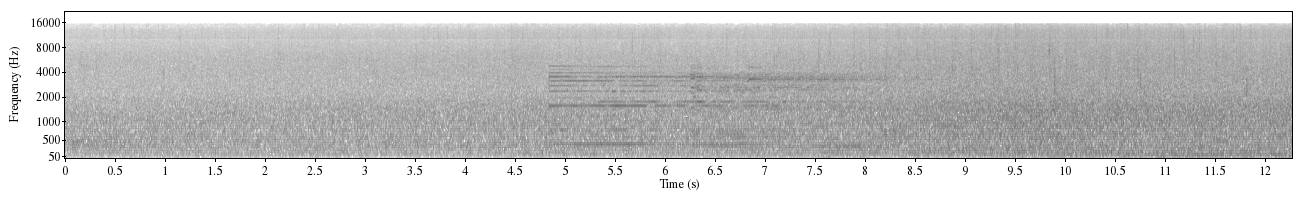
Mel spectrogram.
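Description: Heavy rain falling steadily, an even hiss that grows slowly louder and steps up about five seconds in, with a few faint held tones for a couple of seconds after that.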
